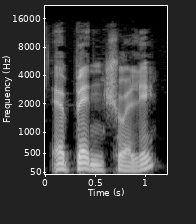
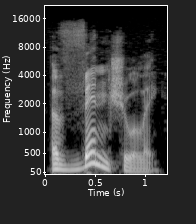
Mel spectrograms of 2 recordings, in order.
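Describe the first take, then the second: First: German-accented "eventually", clipped syllables with secondary stress, rising end. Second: Standard American "eventually", strong second syllable, the rest unstressed; American-accented "eventually", falling at the end. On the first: Accent coach repeating the stress pattern, "eventually" in German accent. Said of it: "unstressed syllables ... will take on a secondary stress". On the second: Accent coach showing the stressed second syllable, standard American accent. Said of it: "In American speech, that has much more stress". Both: Shown as a demonstration.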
